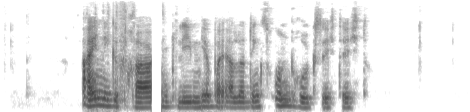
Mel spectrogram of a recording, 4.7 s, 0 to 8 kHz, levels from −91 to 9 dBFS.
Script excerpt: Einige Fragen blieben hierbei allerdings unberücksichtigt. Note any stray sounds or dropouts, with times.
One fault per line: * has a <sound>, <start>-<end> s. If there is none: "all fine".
* has a dropout, 1.5-1.6 s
